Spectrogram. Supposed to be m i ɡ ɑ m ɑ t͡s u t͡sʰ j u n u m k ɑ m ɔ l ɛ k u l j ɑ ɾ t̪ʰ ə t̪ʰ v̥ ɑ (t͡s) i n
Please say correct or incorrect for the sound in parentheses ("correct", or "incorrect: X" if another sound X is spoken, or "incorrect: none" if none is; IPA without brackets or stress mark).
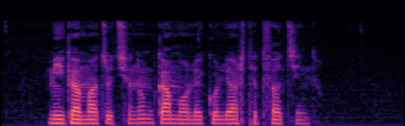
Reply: correct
